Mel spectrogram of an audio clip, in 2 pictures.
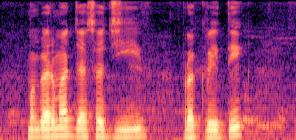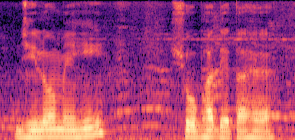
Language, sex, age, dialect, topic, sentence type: Hindi, male, 18-24, Hindustani Malvi Khadi Boli, agriculture, statement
